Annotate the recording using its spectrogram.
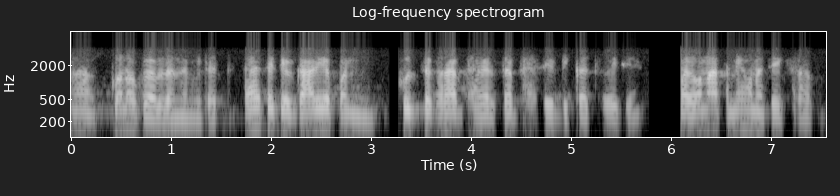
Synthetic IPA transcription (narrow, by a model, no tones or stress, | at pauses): ɦãkonopɾɔblemnəmit̪ət̪ | ɛsək̪eɡaɽiəpən | kʰud̪sẽkʰəɾabːʱɛɡelt̪əbʱɛsiɖikːət̪ɦojt͡ʃʰɛ | məjonãknəjɦonat͡ʃaɦikʰəɾab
